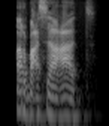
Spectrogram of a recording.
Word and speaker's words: أربع ساعات: Say 4 hours. Remember to drop the A ending. – أربع ساعات أربع ساعات.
